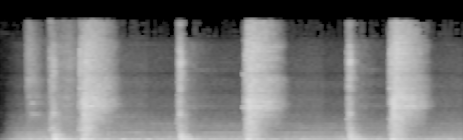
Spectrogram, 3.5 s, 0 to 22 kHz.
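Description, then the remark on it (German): The sanding device of a VT2E railcar, used when the rails are slippery, sprays sand in a series of short, sharp pneumatic hisses, about six bursts at irregular intervals over a low idling rumble, fairly loud. “Wenn es mal rutschig auf den Schienen wird, ist der VT2E wie alle Eisenbahnfahrzeuge mit einer Sandstreueinrichtung ausgestattet. Diese klingt so.”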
